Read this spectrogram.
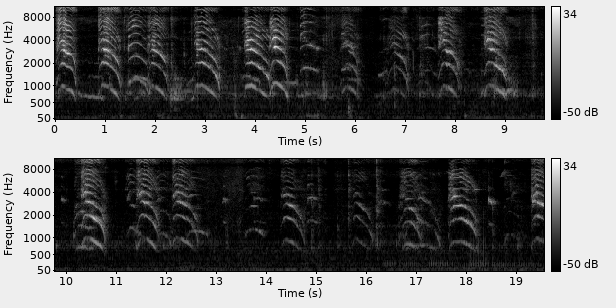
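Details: Pet cat answering a meow recording played from the internet: a steady run of bright, arched meows, roughly one every second, short and clipped, with faint background hiss.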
